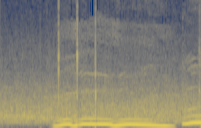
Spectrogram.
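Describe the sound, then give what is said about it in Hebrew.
An applause sound effect: steady, dense crowd applause fills the whole two seconds, with a sustained voice-like cheer rising over the clapping midway through. “האפקט השלישי שלנו זה כפיים, נגיד מתי שמישהו, אה, נגיד בהתחלה, שאנחנו שאומרים, אה, כאן שלום כולם, ואז כולם מוחאים כפיים, אז תשמעו.”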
